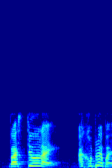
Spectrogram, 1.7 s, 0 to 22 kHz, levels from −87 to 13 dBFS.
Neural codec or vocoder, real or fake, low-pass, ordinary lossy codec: codec, 16 kHz, 16 kbps, FreqCodec, larger model; fake; 7.2 kHz; none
